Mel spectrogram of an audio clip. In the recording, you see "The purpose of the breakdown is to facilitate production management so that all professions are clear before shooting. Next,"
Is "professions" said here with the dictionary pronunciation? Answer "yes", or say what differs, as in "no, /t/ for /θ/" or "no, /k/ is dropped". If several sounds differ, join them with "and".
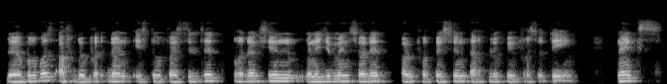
no, /p/ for /f/ and /z/ is dropped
